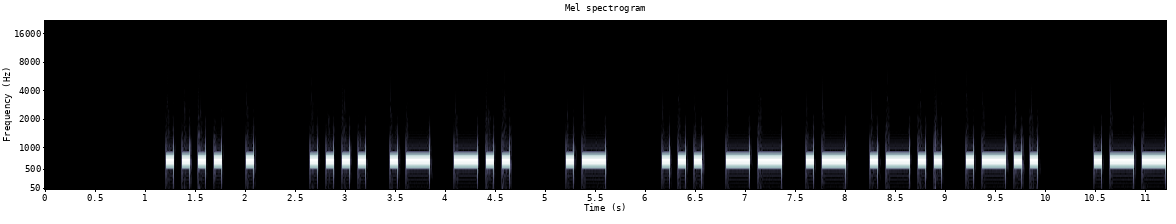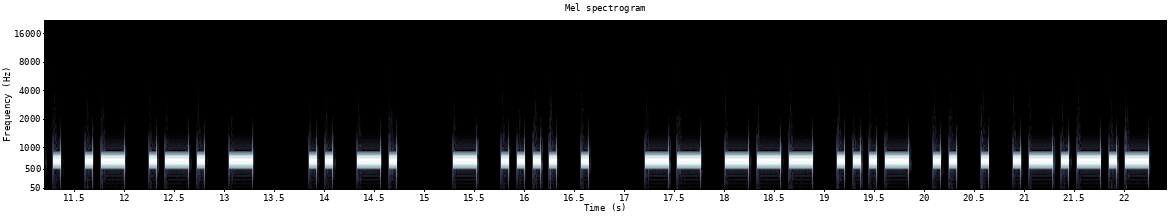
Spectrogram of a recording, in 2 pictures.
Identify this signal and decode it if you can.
Morse code, heard as a keyed tone, about 15 wpm, 700 Hz. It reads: HE HAD A SMALL PART IN THE MOVIE.
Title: Sentences from Top 1000 Words - Review Part 5 - 15wpm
